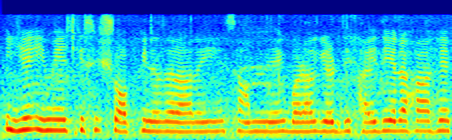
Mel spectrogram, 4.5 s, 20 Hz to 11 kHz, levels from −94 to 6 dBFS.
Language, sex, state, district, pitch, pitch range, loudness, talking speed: Hindi, female, Madhya Pradesh, Dhar, 235 Hz, 225-245 Hz, -15 LUFS, 225 wpm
